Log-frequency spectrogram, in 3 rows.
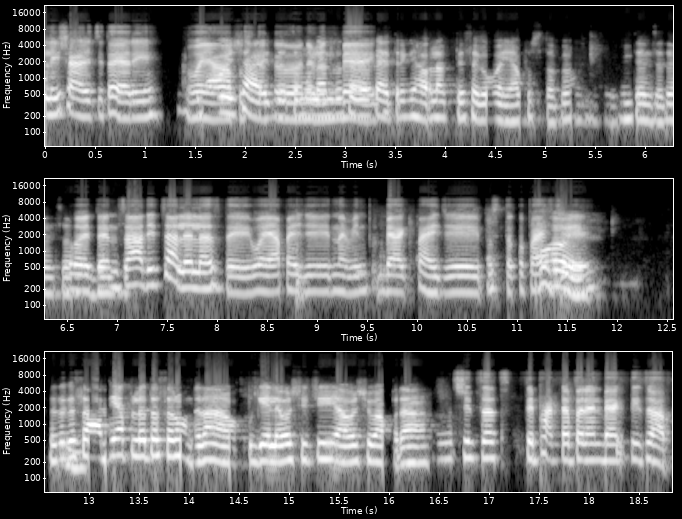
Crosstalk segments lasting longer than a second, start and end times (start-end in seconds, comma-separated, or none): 1.6-3.4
